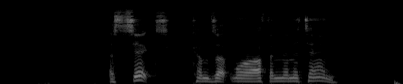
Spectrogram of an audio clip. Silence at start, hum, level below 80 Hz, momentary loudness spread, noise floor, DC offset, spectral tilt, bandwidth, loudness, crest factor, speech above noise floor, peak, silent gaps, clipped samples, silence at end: 1.1 s; none; -74 dBFS; 12 LU; -83 dBFS; under 0.1%; -3 dB/octave; 15.5 kHz; -42 LUFS; 22 dB; 39 dB; -24 dBFS; none; under 0.1%; 0.05 s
